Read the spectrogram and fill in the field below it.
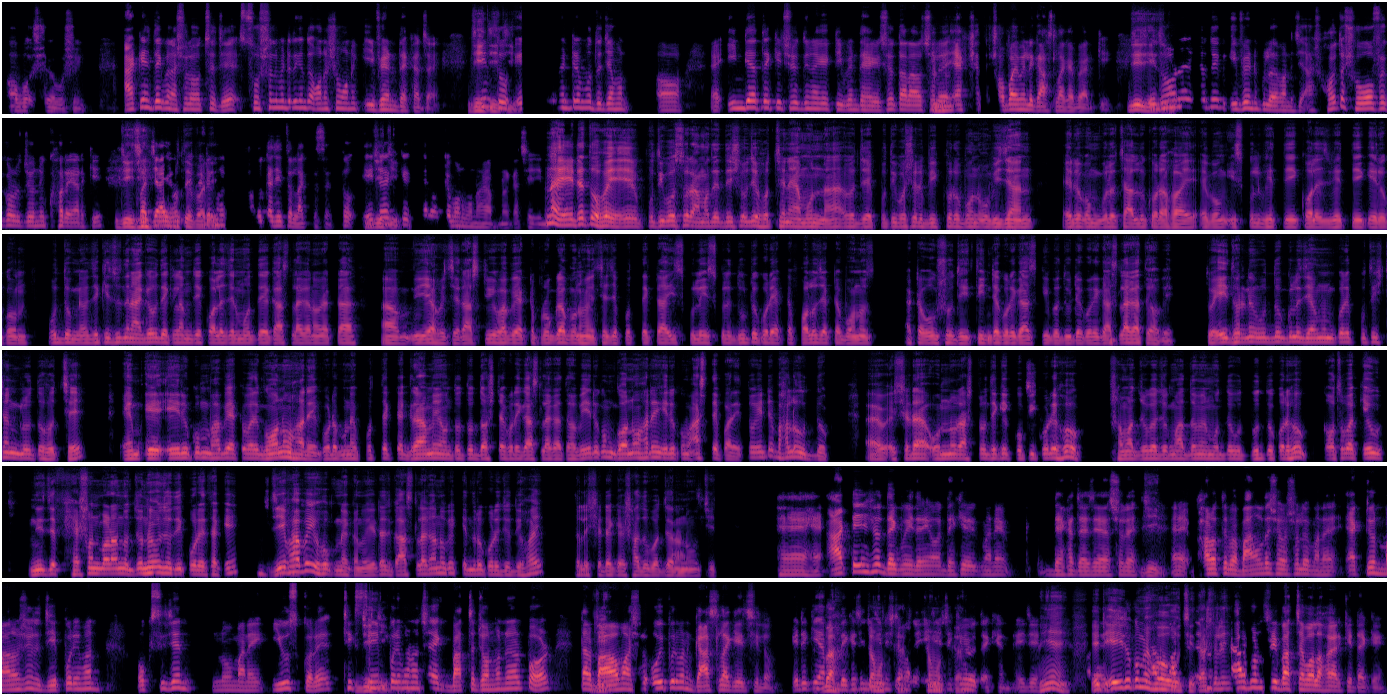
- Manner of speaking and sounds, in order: laughing while speaking: "জি। হতে পারে"; tapping; laughing while speaking: "জন্যও"
- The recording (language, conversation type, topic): Bengali, podcast, শহরের গাছপালা রক্ষা করতে নাগরিক হিসেবে আপনি কী কী করতে পারেন?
